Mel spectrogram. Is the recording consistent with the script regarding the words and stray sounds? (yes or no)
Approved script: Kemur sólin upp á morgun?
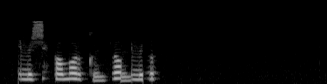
no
